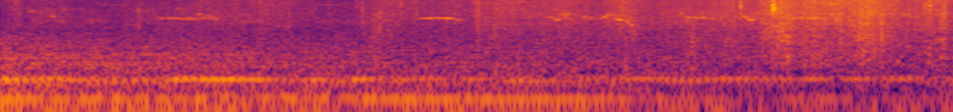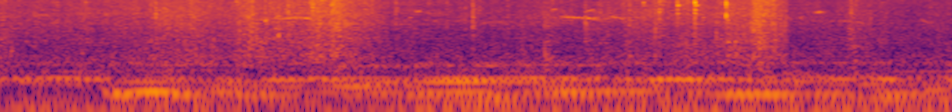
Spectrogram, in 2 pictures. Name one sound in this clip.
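Footsteps crunch on leaves and twigs in a forest.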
